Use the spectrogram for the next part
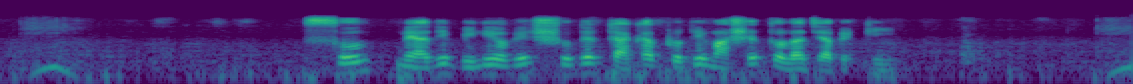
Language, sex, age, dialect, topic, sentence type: Bengali, male, 18-24, Western, banking, question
